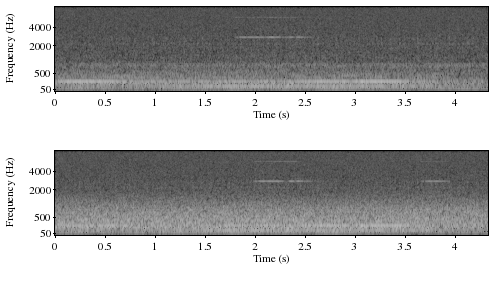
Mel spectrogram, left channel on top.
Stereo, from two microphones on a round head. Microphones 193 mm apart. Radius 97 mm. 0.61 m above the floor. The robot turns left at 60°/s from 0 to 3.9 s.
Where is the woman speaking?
I don't hear a woman speaking.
